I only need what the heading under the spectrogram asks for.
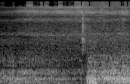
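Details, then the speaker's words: ROVSUN 3-burner outdoor high-pressure propane stove (225,000 BTU, 20 PSI regulator), burners on low: steady hissing roar swelling as the third burner lights, even with no popping or sputter; normal burner roar. "Ooh. Very, very powerful. You turn up on right here, and we're not even at high yet. We're just very low."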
